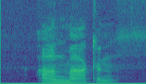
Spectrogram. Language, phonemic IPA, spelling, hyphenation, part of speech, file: Dutch, /ˈaː(n)ˌmaːkə(n)/, aanmaken, aan‧ma‧ken, verb, Nl-aanmaken.ogg
- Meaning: 1. to produce on a large scale, to manufacture (often to have things in stock) 2. to prepare, to ready 3. to burn, to light (a fire) 4. to create 5. to affix, to connect, to merge together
